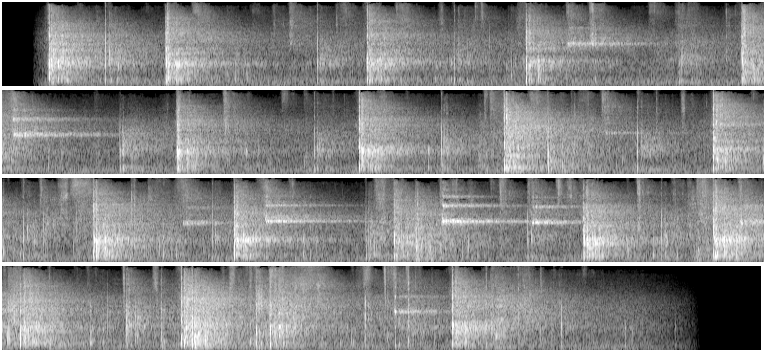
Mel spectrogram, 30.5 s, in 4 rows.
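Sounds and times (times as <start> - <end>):
tennis: 0.4 - 29.8.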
